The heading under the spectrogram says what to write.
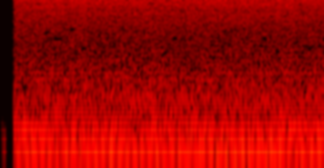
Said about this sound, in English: Ooh, not the awesome sound quality, but. Oh boy. Oh, it's intentional with the static, maybe. I think so.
